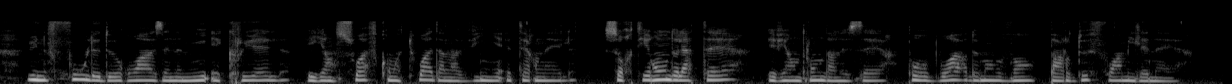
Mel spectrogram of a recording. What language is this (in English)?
French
